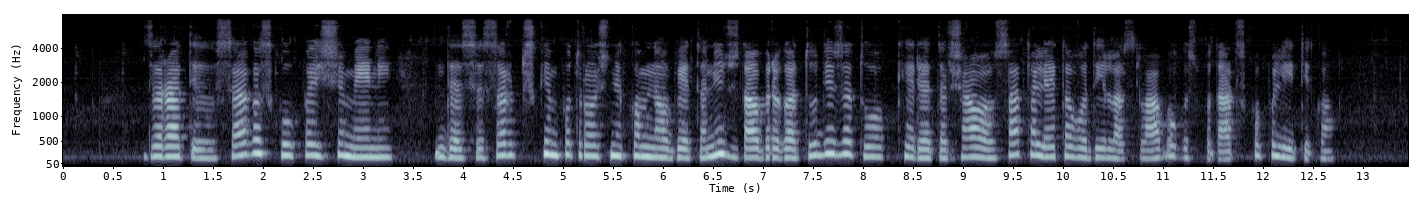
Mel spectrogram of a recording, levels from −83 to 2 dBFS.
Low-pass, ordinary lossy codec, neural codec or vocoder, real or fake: 7.2 kHz; none; none; real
